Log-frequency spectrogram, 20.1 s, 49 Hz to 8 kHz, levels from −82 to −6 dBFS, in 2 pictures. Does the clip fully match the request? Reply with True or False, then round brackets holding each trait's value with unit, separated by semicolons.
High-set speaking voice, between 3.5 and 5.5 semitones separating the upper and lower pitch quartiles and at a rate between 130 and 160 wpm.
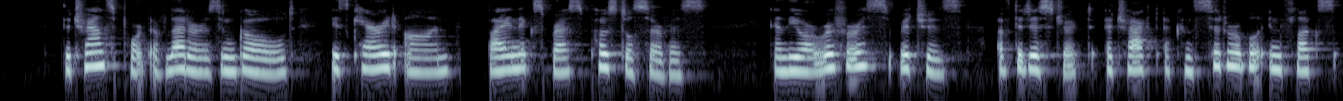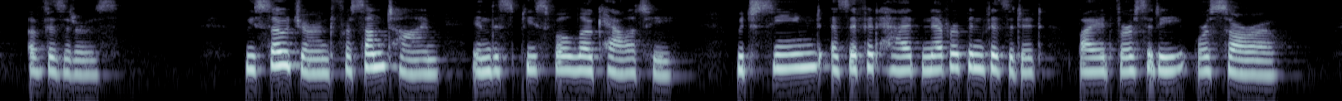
False (230 Hz; 2.7 semitones; 145 wpm)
